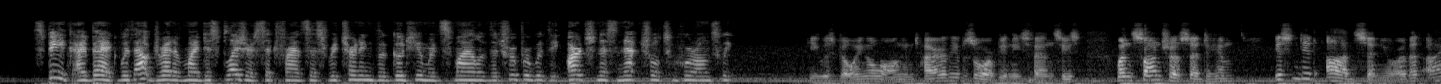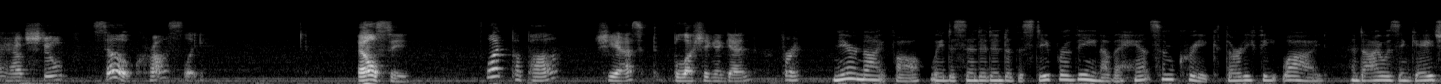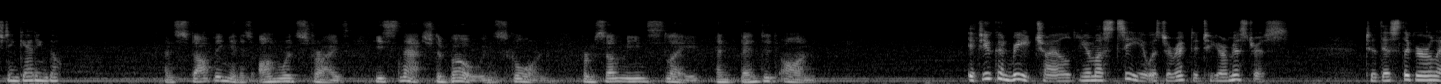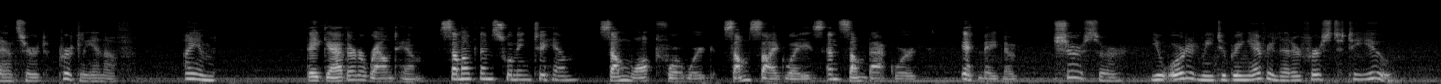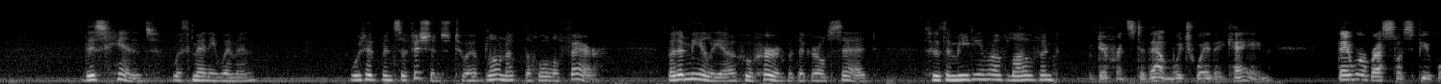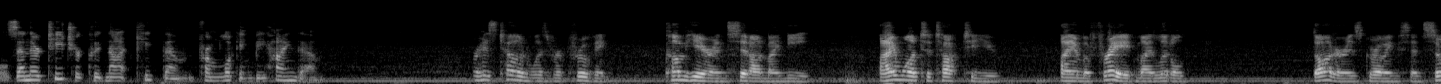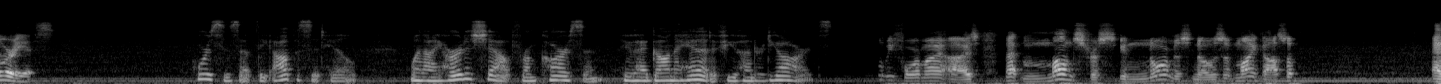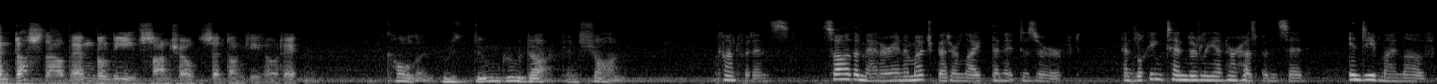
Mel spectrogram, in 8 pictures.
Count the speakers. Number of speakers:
7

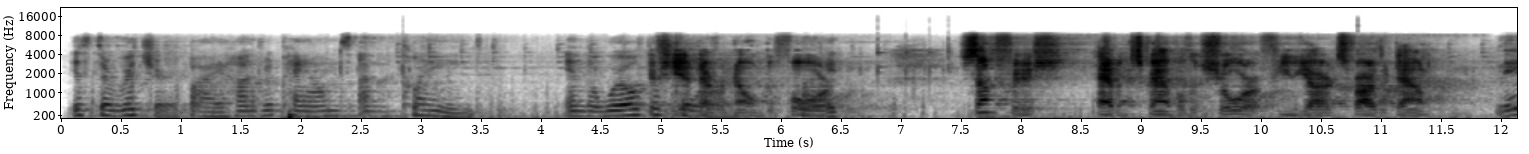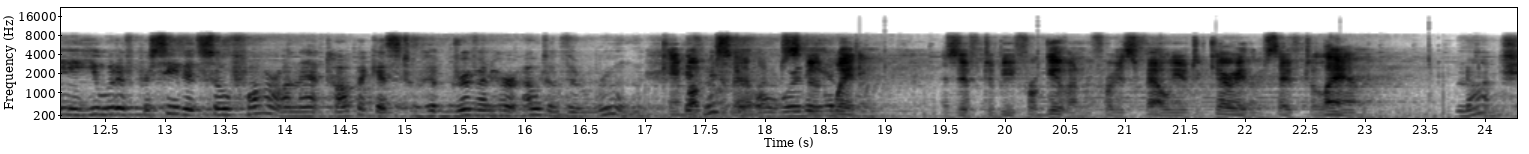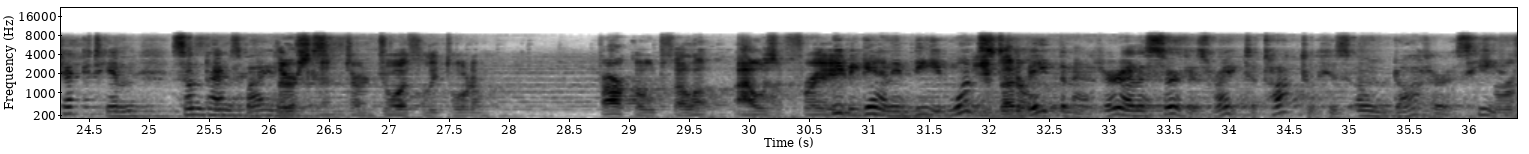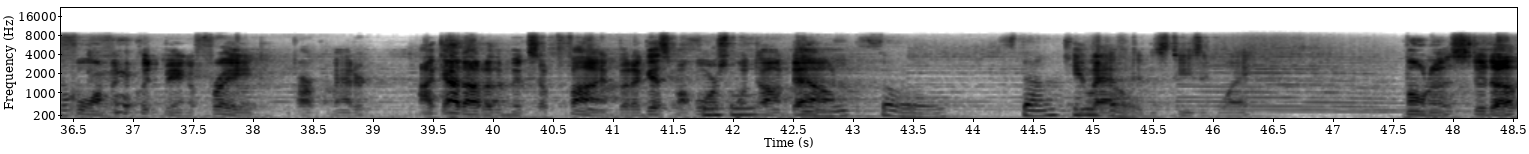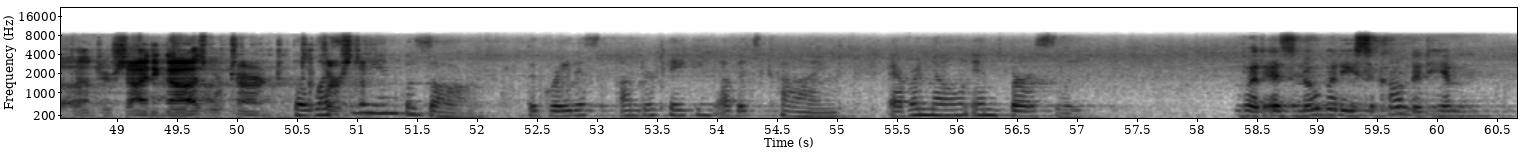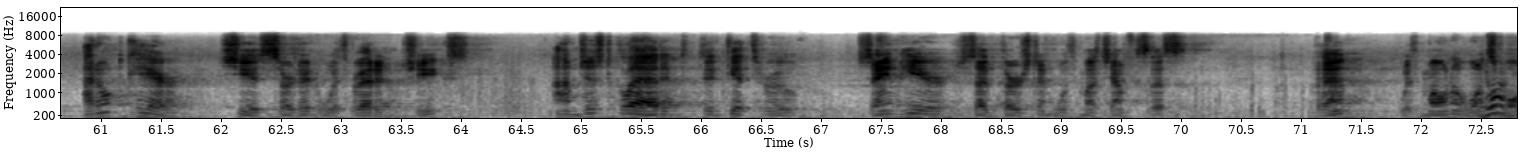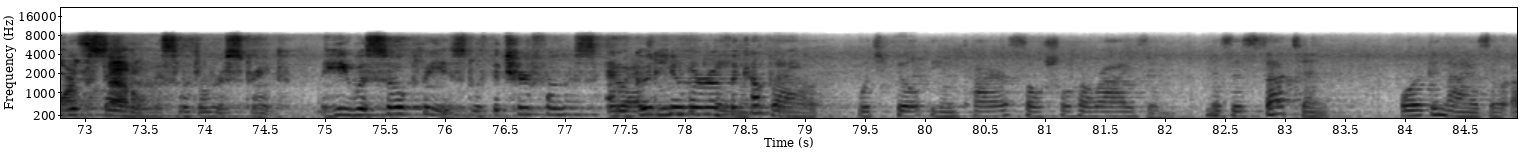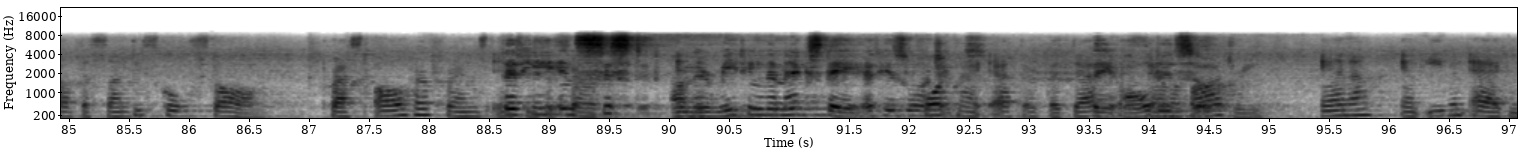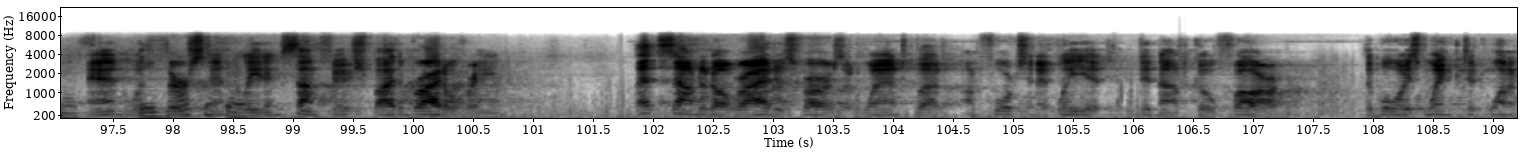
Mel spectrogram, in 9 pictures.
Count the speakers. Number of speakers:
3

